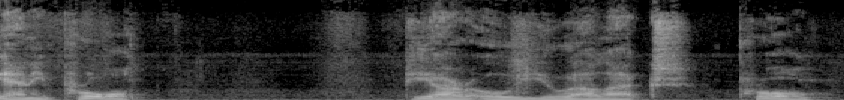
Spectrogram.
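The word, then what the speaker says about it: Proulx: e annie pro p-r-o-u-l-x pro i'm supposing it's pronounced it can't be pokes i'm sure that people say it wrong all the time it just doesn't make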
